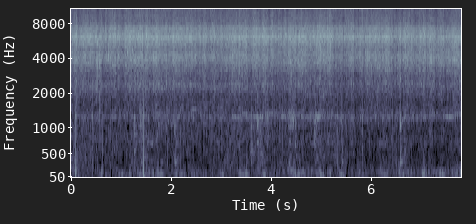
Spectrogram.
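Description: Chopped onions sizzling in hot oil in a kadai: a steady, loud frying hiss.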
